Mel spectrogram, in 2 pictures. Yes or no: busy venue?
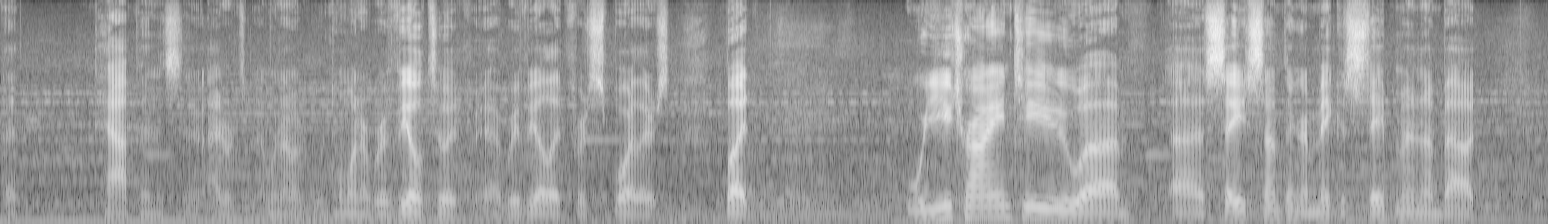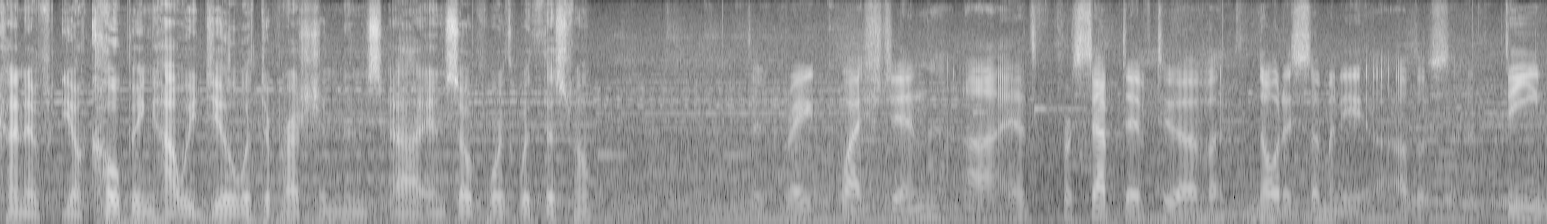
yes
